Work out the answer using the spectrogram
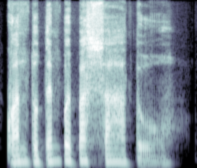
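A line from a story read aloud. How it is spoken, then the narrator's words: Woman exclaiming. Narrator (Italian): esclamò quella donna onesta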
